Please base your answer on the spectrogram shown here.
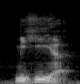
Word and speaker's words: Mija: You are poetic, Mihia." "What's Mija?" "Mihia," he pronounced it slowly.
